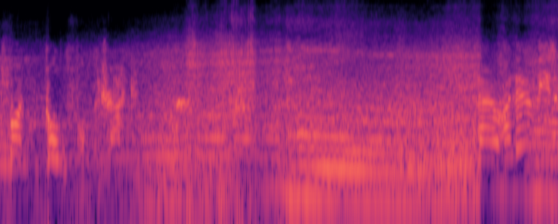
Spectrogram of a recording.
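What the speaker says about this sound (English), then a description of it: "Why is there a Volkswagen Golf on the track?" A Volkswagen Golf being driven on a race track, its engine note rising through the gears in a loud, close, steady drone with brief tire noise, while people talk over it inside the car.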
